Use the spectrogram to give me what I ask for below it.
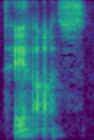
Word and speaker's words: Tejas: Tejas. That's how to pronounce T-E-J-A-S.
